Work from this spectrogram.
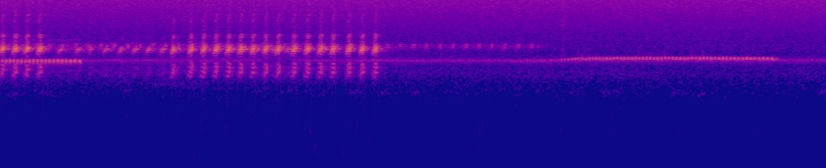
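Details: Pond tree frogs at night in mid-April, north-east Italy, giving quick rattling pulsed croak series that stop abruptly, leaving the smooth continuous trill of mole crickets.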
